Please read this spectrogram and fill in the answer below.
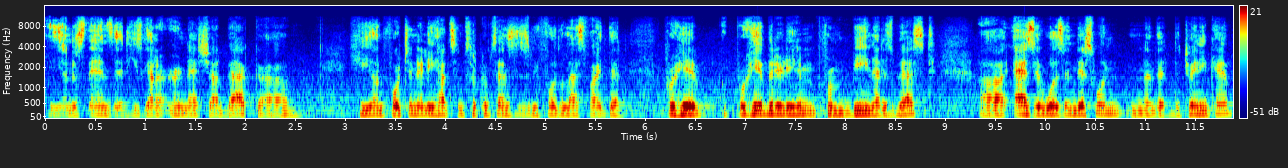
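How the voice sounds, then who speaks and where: Through noticeable background noise, a man talks at medium pitch and a fairly quick pace, with fairly even intonation. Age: 70s. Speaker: boxing trainer. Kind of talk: interview.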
